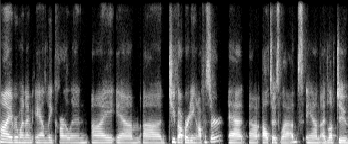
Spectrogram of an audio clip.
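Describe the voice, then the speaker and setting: A woman speaks in a plain, everyday voice with an American accent. Her pitch is fairly low and her pace fairly slow. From New Orleans then California. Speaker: biotech executive. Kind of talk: panel introduction. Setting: webinar video call.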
